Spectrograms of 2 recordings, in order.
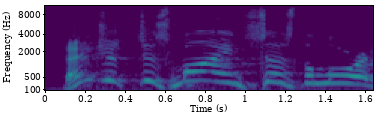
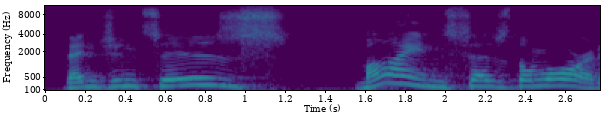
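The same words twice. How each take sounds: First: High, sarcastic scripture quote; mock people playing God; squeaky sarcastic vengeance quote. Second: Vengeance drawn out slowly; slow weighty scripture; slow solemn quote. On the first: Mocking self-appointed avenger. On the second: Acted. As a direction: read it slow and grave. First solemn reading.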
